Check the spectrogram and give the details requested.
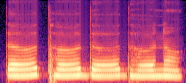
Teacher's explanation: त, थ, द, ध, न, इनका उच्चारण स्थान दंत्य है।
